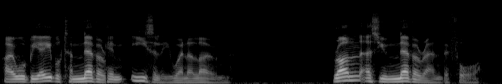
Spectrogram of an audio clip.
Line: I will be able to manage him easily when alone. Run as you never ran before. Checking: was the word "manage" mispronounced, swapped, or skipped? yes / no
yes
